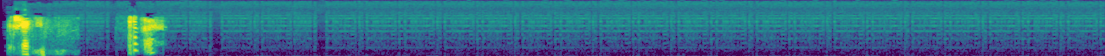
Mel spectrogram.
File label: Tempe Police, scanner audio; TEMPE PD A04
